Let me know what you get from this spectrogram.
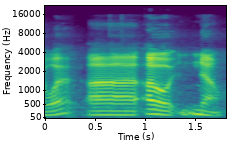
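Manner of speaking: usual speaking voice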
